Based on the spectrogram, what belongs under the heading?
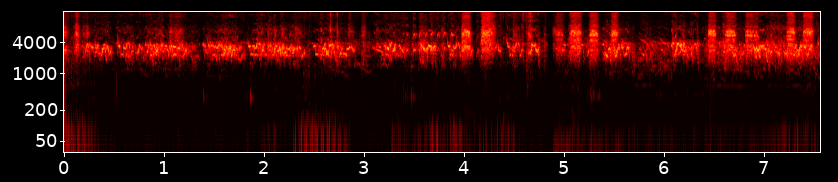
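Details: Talking budgerigars, Australian parrots, kept as pets: a dense, unbroken warbling chatter of squeaky chirps, clicks and rapid twittering notes that runs almost without pause, with a few sharper squawk-like accents near the middle.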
